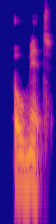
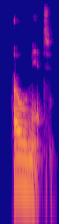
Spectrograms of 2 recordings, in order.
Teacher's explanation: Use a long O like no and go.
